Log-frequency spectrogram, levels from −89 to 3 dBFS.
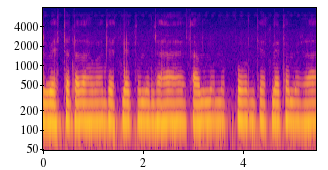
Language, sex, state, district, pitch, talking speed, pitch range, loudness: Hindi, male, Odisha, Malkangiri, 130 Hz, 165 wpm, 130-135 Hz, -17 LUFS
